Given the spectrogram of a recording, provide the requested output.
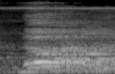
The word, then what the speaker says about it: door: Kalau door walaupun o-nya dua tapi dibacanya door, bukan dur ya.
